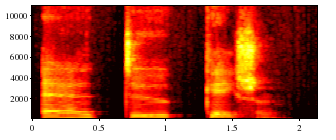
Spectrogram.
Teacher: The third syllable is stressed, not the second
